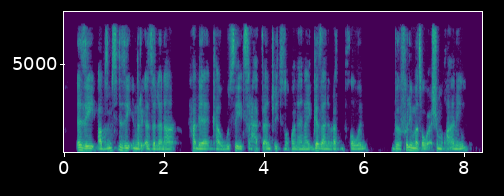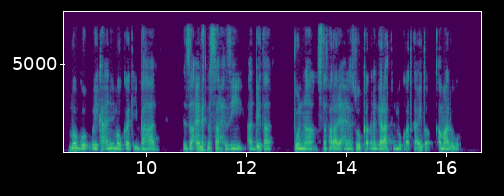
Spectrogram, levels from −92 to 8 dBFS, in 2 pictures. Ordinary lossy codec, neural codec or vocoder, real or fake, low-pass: MP3, 64 kbps; codec, 16 kHz, 4.8 kbps, FACodec; fake; 7.2 kHz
